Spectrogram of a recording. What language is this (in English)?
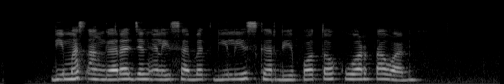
Sundanese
